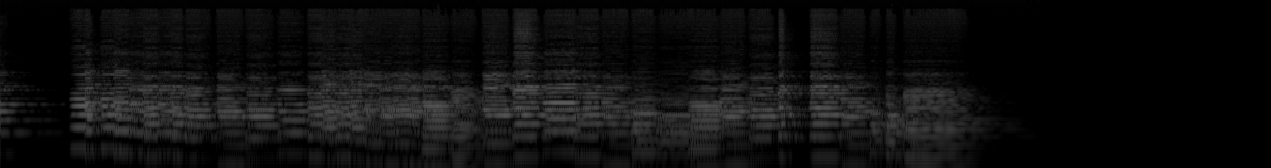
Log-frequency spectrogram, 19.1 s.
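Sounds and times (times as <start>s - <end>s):
bassoon duet practice: 0.0s - 0.3s, 1.1s - 14.7s.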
